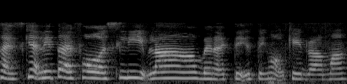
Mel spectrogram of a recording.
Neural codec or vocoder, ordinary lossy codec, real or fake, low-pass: none; none; real; 7.2 kHz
